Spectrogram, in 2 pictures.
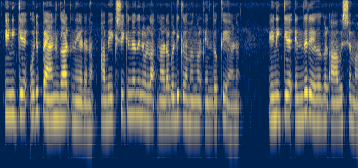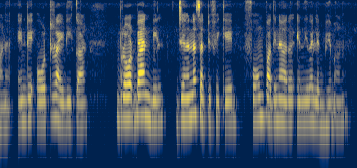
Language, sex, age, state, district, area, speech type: Malayalam, female, 18-30, Kerala, Thiruvananthapuram, rural, read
